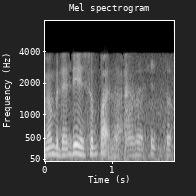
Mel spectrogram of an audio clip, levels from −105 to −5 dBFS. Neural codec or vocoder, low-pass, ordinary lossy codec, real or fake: vocoder, 22.05 kHz, 80 mel bands, Vocos; 7.2 kHz; AAC, 16 kbps; fake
